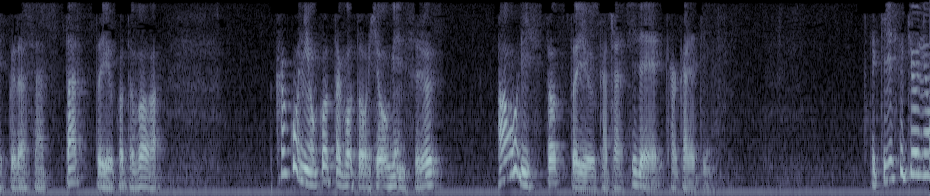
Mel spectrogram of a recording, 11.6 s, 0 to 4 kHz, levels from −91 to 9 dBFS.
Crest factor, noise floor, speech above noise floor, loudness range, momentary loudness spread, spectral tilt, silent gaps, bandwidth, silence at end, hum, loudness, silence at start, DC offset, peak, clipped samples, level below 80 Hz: 18 dB; -47 dBFS; 23 dB; 6 LU; 11 LU; -11.5 dB/octave; none; 4 kHz; 0 s; none; -26 LUFS; 0 s; under 0.1%; -8 dBFS; under 0.1%; -46 dBFS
